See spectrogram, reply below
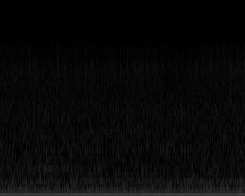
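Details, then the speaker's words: Low, muffled heart sounds in a quadruple gallop rhythm: third and fourth heart sounds alongside the two normal ones, with both sounds seeming split, from a teaching example of abnormal cardiac auscultation. "los cuatro ruidos cardíacos un galope típico ritmo de cuádruple"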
